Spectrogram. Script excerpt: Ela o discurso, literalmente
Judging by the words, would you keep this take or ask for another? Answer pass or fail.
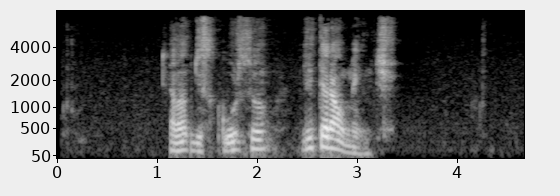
pass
